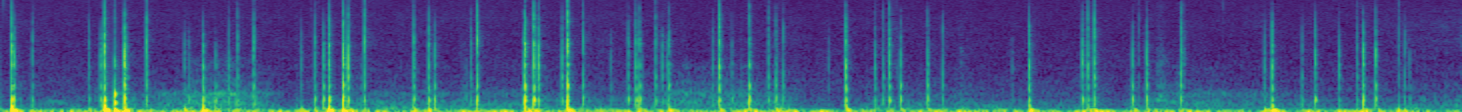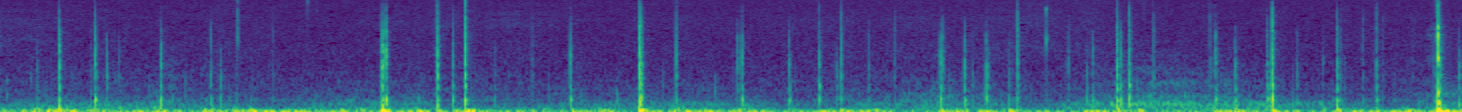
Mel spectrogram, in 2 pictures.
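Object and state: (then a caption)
Paperback book. Long nails scratch and tap a solid, thick paperback book with a glossy card cover. Quiet, rapid, irregular taps give short, dry clicks that spread from a low thud into a bright top, over a soft, low-heavy scratching bed with almost no ring.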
